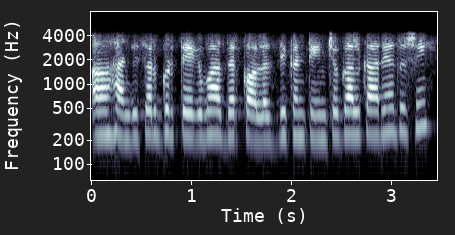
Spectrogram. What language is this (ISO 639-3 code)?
pan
